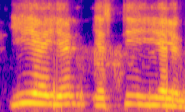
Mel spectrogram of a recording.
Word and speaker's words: Einstein: It's the name of a famous scientist. Einstein. Oh, Ah, Einstein. yes, it is Einstein. Einstein. Both Ein. Please don't forget that. But I have heard many saying Einstein.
